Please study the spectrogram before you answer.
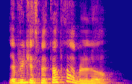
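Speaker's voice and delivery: high, loud character line; eager animal voice. Acted. Rabbit proposing to sit down, high voice.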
